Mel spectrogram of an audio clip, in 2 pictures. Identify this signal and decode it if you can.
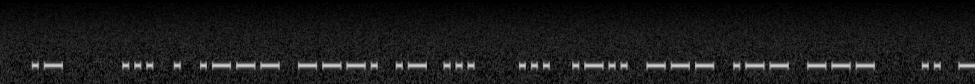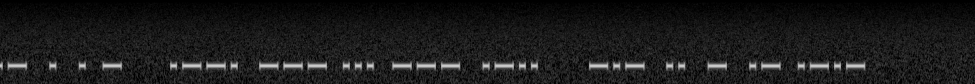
Morse code (Russian alphabet), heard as a keyed tone, hand-sent with a paddle, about 20 wpm, 880 Hz. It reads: А СЕЙЧАС СЛОВО ИМЕЕТ ПОСОЛ КИТАЯ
